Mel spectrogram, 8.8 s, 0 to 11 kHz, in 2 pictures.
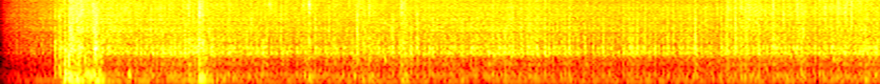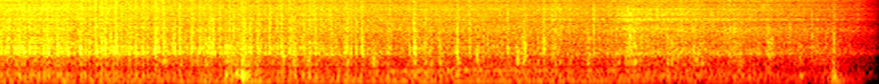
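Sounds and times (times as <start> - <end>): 
ice sizzling: 0.0 - 8.7.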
